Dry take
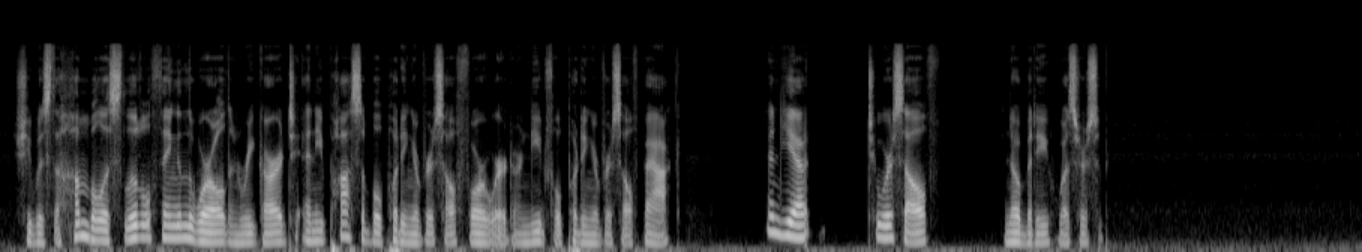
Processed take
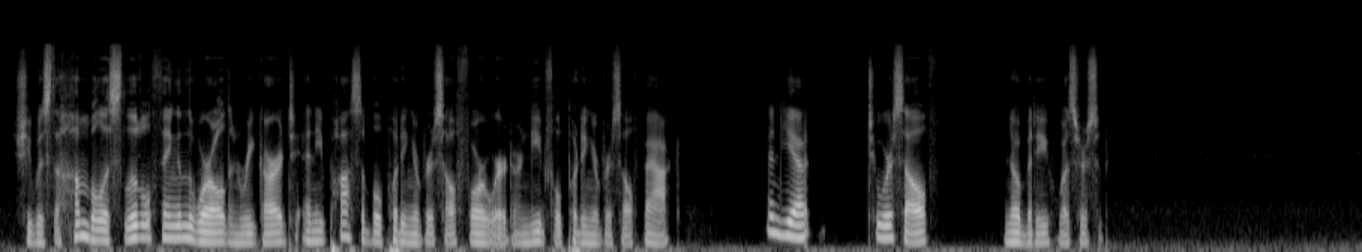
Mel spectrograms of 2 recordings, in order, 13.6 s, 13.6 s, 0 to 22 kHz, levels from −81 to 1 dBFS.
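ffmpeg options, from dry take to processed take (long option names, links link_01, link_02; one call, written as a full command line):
ffmpeg -i in.wav -af "asetnsamples=nb_out_samples=441:pad=0,asendcmd='1.47 lowpass f 2700;2.88 lowpass f 1300;4.33 lowpass f 3000;6 lowpass f 1200;8.05 lowpass f 2000',lowpass=frequency=4300:poles=1" out.wav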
